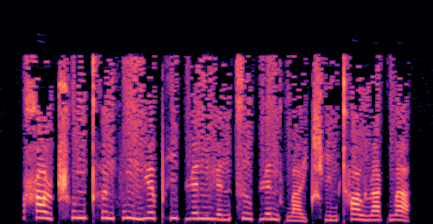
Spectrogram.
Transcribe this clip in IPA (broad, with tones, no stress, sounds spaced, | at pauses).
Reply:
x ɑ˥˩ ʊ̯ ʈ͡ʂʰ ʊ˥ ŋ t̪ʰ ə˥˧ n f ʊ˥˧ ŋ n̪ j ɛ˥˧ pʰ i˥˩ p ɥ ɛ˥ n m j ɛ˧˥ n t͡s ɹ̩˥˧ p ɥ ɛ˥˩ n k w a˨˩ ɪ̯ t͡ɕʰ i˧˥ n kʰ ɑ˥˧ ʊ̯ ɻ ä˥˧ k w ä˥˩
